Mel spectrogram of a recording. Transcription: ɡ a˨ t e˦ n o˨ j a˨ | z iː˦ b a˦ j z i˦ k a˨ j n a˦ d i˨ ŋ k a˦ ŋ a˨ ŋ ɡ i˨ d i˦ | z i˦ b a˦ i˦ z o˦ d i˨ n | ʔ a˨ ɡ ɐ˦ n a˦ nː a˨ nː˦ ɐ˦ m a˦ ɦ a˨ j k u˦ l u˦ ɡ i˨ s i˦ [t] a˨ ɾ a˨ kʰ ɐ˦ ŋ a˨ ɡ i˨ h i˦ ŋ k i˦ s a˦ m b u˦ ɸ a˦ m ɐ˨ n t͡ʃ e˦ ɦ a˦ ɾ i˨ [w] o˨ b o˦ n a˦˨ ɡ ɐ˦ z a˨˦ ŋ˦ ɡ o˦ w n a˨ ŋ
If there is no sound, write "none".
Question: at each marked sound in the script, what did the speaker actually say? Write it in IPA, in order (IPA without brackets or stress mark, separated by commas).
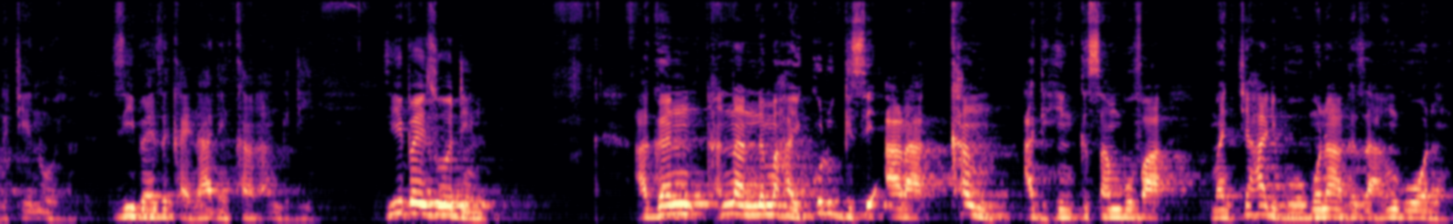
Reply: ʔ, b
